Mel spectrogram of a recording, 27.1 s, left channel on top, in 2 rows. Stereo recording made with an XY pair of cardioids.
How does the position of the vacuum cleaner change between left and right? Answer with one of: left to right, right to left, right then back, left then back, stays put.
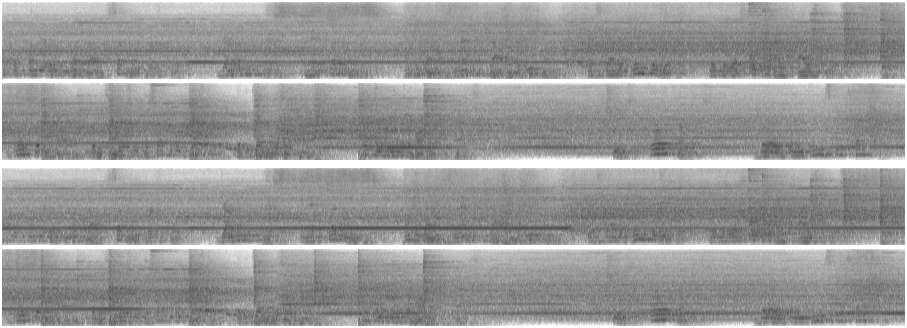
left then back.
